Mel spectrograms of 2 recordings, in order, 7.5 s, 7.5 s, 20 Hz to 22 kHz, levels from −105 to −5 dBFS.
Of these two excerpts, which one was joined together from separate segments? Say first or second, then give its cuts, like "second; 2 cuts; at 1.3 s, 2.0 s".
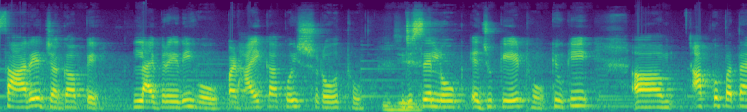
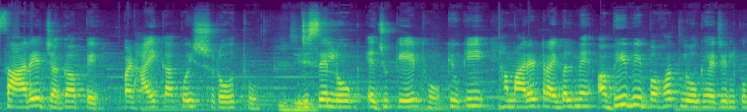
second; 2 cuts; at 1.2 s, 5.0 s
